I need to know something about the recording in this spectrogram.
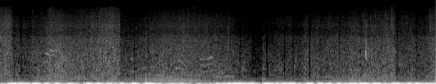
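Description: Shallow sea surf washing in and out at the water's edge, with heavy wind buffeting on the microphone. A steady low engine drone runs underneath.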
